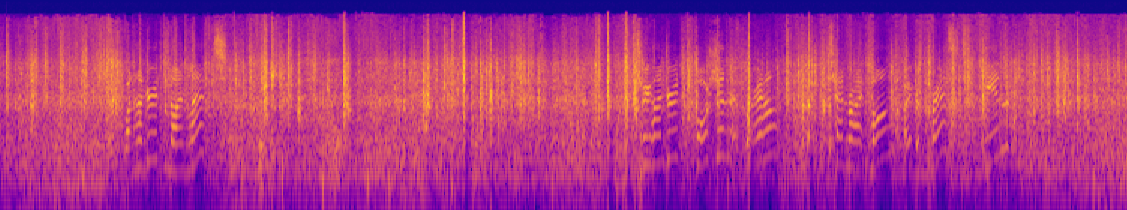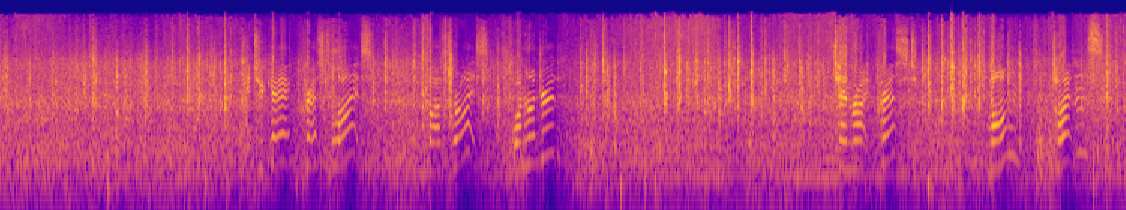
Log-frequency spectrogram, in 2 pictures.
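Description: Rally car engine heard from inside the cabin, revving hard with its pitch climbing, dropping and climbing again in quick runs through the gears, several times over. Road noise and short clicks and knocks from gravel run underneath.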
